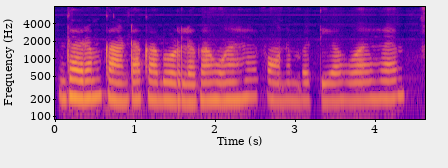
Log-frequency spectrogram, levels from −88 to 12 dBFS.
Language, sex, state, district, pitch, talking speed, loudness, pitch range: Hindi, female, Bihar, West Champaran, 195 Hz, 155 wpm, -20 LUFS, 190-210 Hz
